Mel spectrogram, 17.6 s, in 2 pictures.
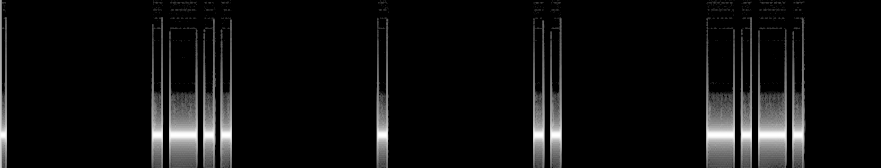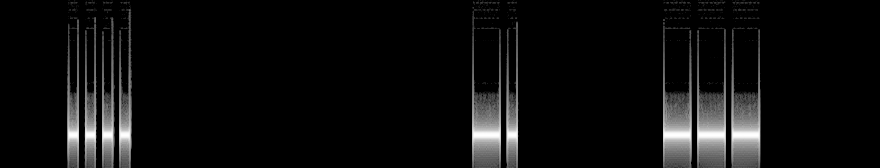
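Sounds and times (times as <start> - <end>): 
CW Morse code beeps: 1.5 - 2.2, 5.4 - 5.6, 7.1 - 8.0, 9.5 - 10.1, 13.6 - 14.0, 15.5 - 16.4.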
